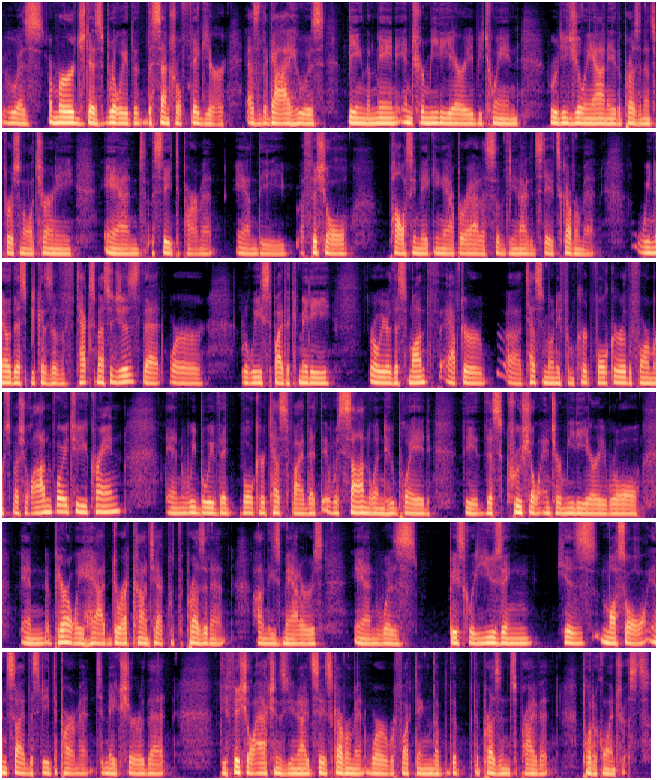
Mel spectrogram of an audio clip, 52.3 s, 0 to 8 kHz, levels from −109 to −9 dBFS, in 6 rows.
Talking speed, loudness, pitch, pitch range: 145 wpm, -23 LUFS, 120 Hz, 110-130 Hz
